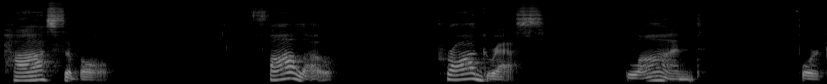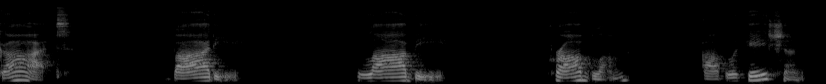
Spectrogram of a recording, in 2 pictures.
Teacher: Sometimes, very often actually, the letter O can be pronounced ah, like ah, open your mouth.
